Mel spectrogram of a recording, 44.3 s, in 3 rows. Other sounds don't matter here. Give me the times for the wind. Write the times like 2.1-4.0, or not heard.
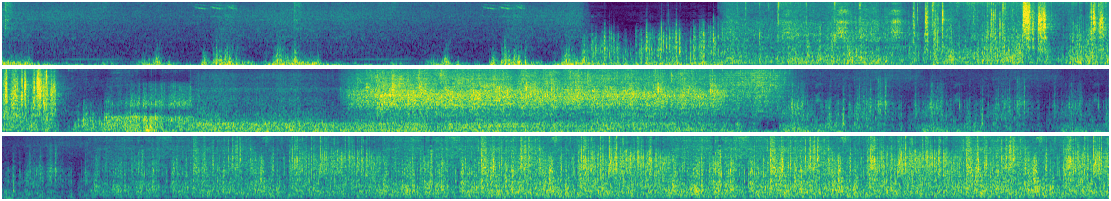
0.0-44.2.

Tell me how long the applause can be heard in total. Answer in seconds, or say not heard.
6 s.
